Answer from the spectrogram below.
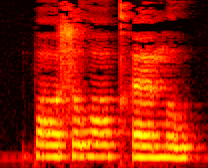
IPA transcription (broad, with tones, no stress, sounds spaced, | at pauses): p ɔː˨ s o˨˧ w ɔː˨˧ kʰ œː˨ m o˨˩ w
